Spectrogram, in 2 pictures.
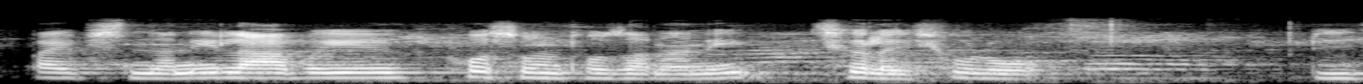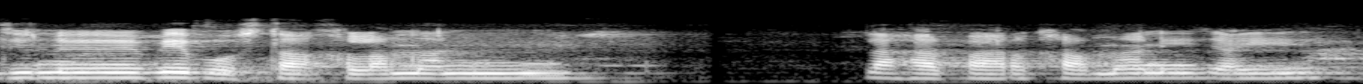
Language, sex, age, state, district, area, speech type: Bodo, female, 60+, Assam, Chirang, rural, spontaneous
